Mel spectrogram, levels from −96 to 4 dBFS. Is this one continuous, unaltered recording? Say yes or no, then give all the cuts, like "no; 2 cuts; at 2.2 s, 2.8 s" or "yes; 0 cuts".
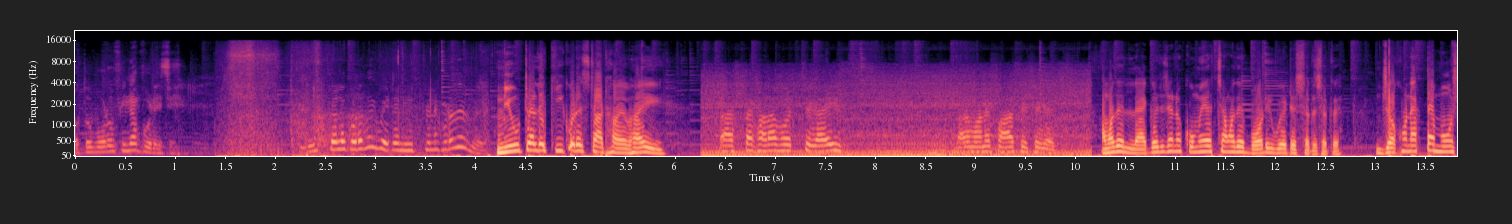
no; 4 cuts; at 1.4 s, 6.3 s, 10.2 s, 12.8 s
